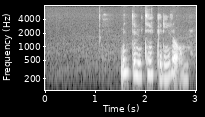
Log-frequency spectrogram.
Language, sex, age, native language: Icelandic, female, 9, Icelandic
